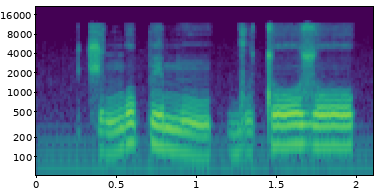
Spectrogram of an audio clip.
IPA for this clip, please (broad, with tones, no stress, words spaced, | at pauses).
t͡ʃə˨ŋo˦pe˧mũ˨ | ɡu˨toː˦zo˦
